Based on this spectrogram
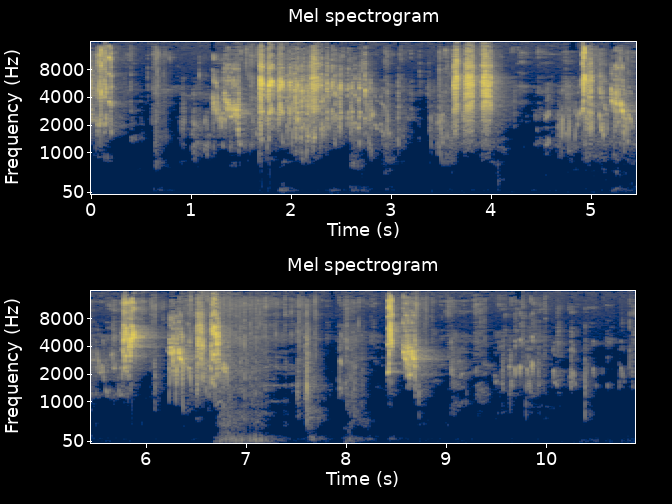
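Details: Budgerigar in a happy mood singing a long, continuous scratchy warble mixed with chirps and squeaks, nearly unbroken, with a brief low thud midway.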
